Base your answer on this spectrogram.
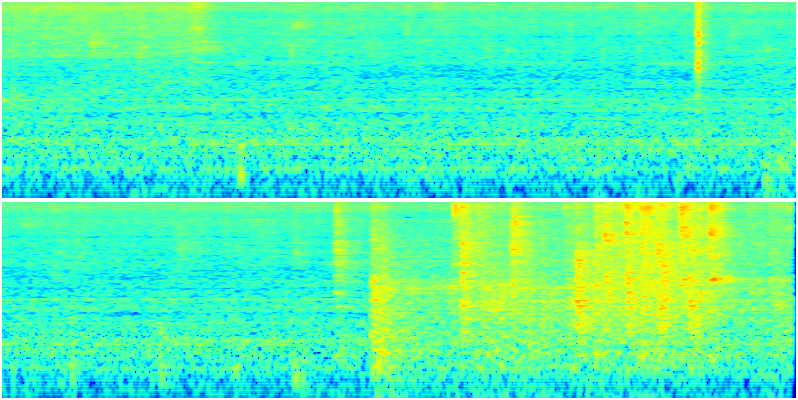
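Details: Quiet indoor room with a low hum, scattered soft knocks, and a louder stretch of rattling and bumping near the end, like a cupboard or sliding door being handled.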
